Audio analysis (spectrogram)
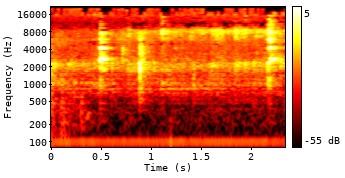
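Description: Cooked bacon added back to a frying pan of liver, with faint steady sizzling and a few light clinks of a utensil against the pan.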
